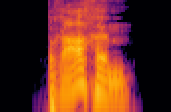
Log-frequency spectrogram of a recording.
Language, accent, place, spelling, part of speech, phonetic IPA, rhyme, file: German, Germany, Berlin, brachem, adjective, [ˈbʁaːxm̩], -aːxm̩, De-brachem.ogg
- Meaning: strong dative masculine/neuter singular of brach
